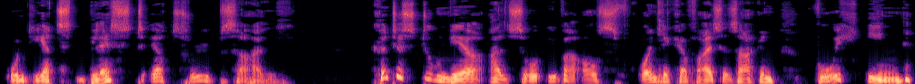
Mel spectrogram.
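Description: A man voicing a humble, simple-minded teddy bear who speaks meekly and wistfully, in a gravelly voice. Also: fairly low pitch, sing-song, mellow, pitched above the performer's own voice, full character voice. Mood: earnest, puzzled. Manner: meek, slow and wistful.

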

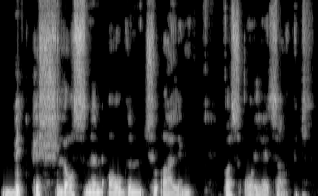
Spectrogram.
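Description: Storybook narrator, male, deep and dark-toned, gravelly, unhurried. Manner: slow, gentle, drawn-out delivery. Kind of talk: storybook reading.

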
